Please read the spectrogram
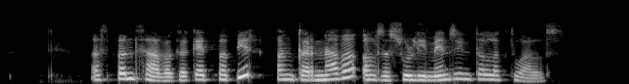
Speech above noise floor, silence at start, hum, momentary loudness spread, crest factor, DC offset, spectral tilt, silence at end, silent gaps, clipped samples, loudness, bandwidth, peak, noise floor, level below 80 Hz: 35 dB; 0.9 s; none; 11 LU; 16 dB; under 0.1%; -7 dB/octave; 0.75 s; none; under 0.1%; -17 LUFS; 7.2 kHz; -2 dBFS; -52 dBFS; -62 dBFS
